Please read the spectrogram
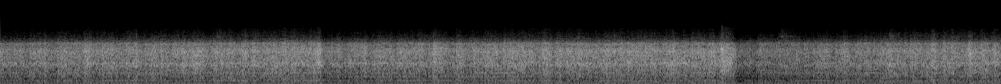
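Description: Steady radio static from the Apollo 11 lunar-surface voice downlink, thin and narrow-band like a voice radio channel, with a faint hum. A few clicks break it, with a short drop in level about seven seconds in.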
